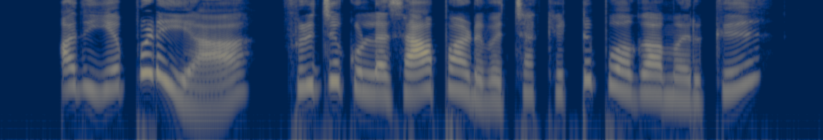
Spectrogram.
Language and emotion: Tamil, surprised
